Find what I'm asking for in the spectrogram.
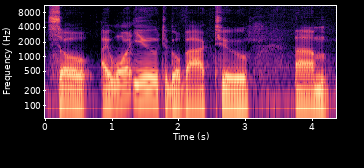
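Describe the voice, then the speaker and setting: A man from Sri Lanka hosting a podcast interview, giving measured, earnest introductions. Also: sits low, darkish tone, clean tone. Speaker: podcast host.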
